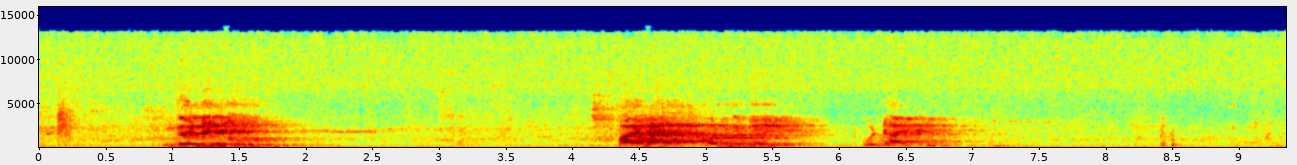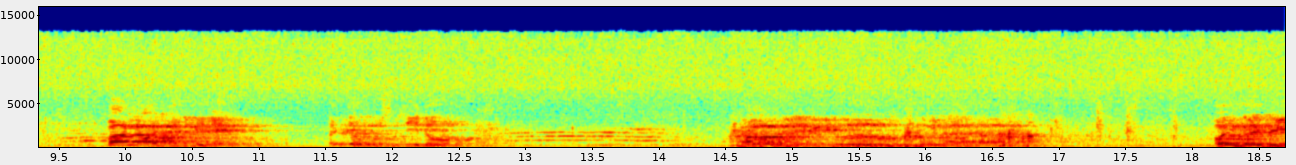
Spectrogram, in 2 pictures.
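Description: A man speaks slowly and calmly through a microphone in a large echoing hall.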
